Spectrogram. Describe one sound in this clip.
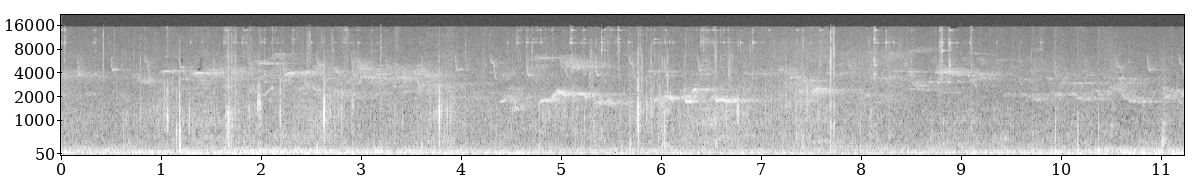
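A small bird's feet patter and scratch on gravel.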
